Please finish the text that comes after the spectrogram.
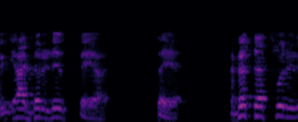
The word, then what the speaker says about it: SEAT: Tavo says down here we pronounce it, say it.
